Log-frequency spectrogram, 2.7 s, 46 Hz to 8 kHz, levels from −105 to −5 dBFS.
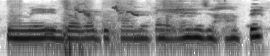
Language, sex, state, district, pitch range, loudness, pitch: Magahi, female, Bihar, Gaya, 235-245 Hz, -22 LUFS, 240 Hz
